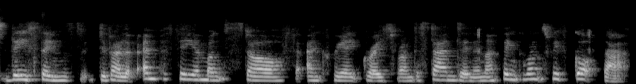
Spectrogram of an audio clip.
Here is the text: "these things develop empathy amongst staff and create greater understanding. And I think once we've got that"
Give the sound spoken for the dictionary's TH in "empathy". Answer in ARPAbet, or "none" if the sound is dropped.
TH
